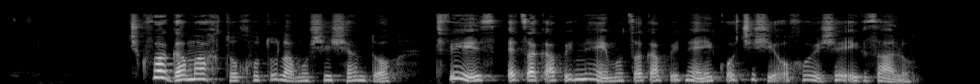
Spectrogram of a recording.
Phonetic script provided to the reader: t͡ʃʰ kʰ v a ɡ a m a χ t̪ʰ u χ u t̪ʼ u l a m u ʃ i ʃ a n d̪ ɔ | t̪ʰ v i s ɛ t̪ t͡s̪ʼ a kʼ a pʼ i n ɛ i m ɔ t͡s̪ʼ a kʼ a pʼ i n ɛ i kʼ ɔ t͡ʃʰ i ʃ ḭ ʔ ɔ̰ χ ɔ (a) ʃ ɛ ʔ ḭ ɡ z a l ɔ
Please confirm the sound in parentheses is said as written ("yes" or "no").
no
